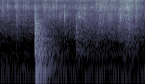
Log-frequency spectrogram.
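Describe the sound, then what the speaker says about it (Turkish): Cheese hits a pan of hot fat in a home kitchen with one sudden loud sizzle. The sizzle fades to a softer, steady frying hiss nearby. "Peynir kızartacağım kendime."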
